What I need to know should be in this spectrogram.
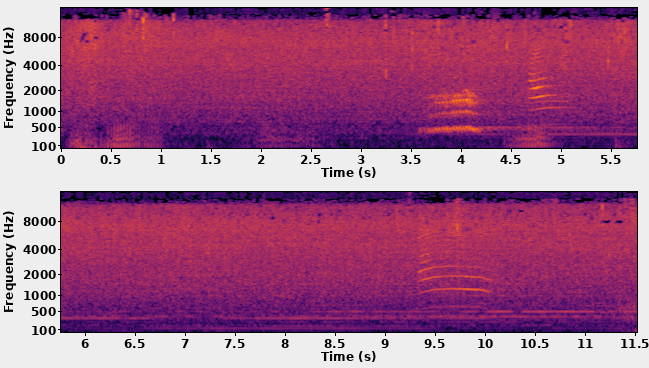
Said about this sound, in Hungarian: Most itt a cicapajtásokkal lényegében egy tutoriál része ez, ahol megtanuljuk, hogy milyen alapképességei vannak a cicánknak.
